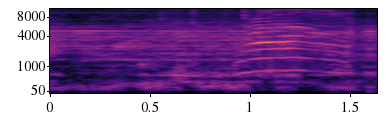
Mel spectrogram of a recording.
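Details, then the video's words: Kitten that has befriended a person, being fed broken-up food; one short, arched meow near the end over a steady background hum. "একদিনের ভালোবাসায় চিনে ফেলল বিড়াল ছানা"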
